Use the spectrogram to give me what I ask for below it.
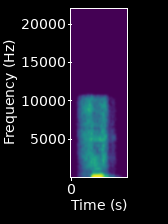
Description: Pavel-Vox_Attack2_jp_b.wav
